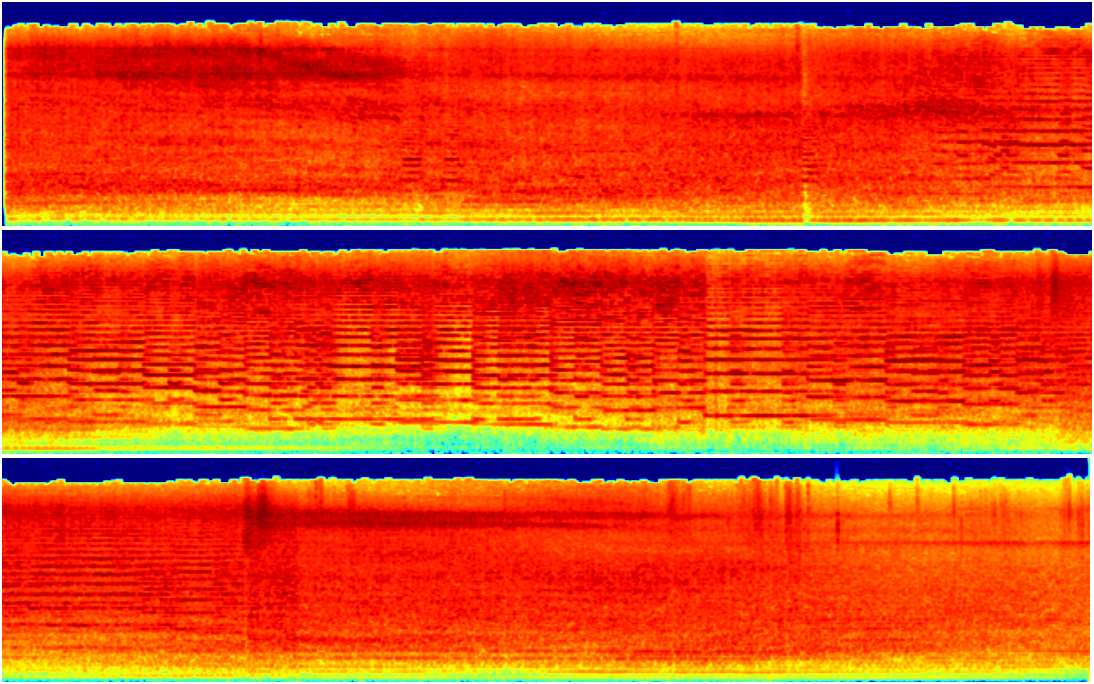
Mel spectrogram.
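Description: Heavy truck engines labouring up the grade with road noise. About ten seconds in, an intercity bus's multi-tone 'telolet' horn plays a quick melody of stepped notes for about twelve seconds, then engine noise returns.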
